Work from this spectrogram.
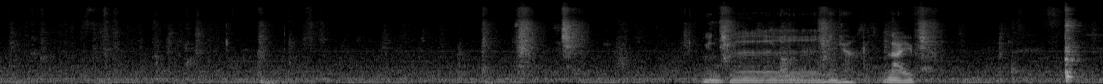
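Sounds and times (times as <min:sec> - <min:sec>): steady low hum: 0:06.6 - 0:11.0.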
